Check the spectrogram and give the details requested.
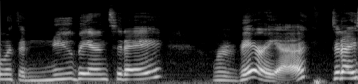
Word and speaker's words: Reverya: I am here with a new band today, Reverya.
